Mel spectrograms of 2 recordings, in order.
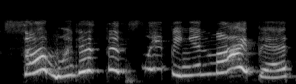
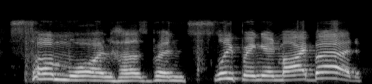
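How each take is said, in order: First: It is said in a wee little voice. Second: It is said in a great big voice.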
